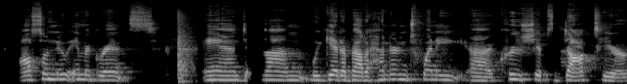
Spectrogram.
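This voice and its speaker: A woman with a Texas accent talks at a moderate pace and medium pitch, her tone bright and sharp and her intonation fairly even. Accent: Texas twang. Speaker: nurse practitioner educator. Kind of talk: conference presentation.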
